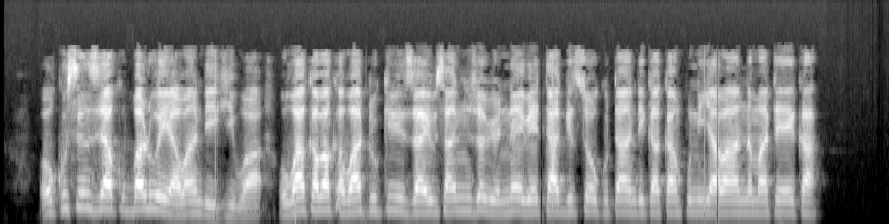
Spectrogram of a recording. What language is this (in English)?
Ganda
